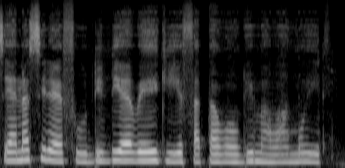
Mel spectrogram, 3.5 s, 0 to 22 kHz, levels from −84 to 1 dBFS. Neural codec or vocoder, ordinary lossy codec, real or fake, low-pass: codec, 44.1 kHz, 1.7 kbps, Pupu-Codec; none; fake; none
